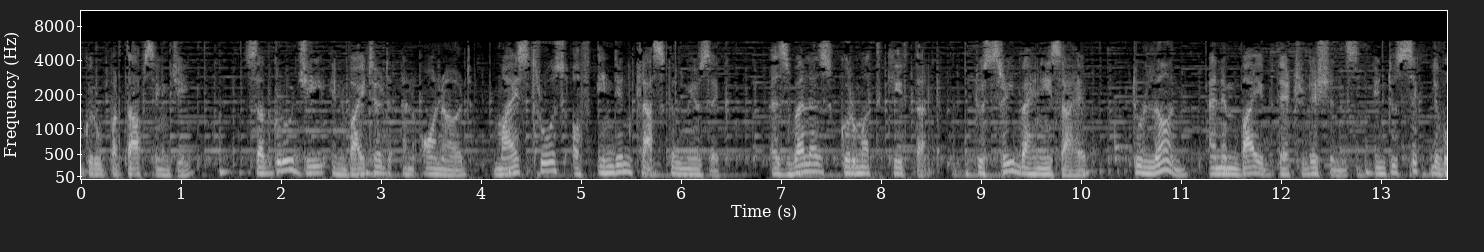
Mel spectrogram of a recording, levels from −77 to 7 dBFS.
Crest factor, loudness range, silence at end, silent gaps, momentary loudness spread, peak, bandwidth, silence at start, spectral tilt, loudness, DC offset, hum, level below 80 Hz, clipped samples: 20 dB; 2 LU; 0 s; none; 9 LU; -2 dBFS; 6.2 kHz; 0 s; -5.5 dB/octave; -22 LUFS; under 0.1%; none; -46 dBFS; under 0.1%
